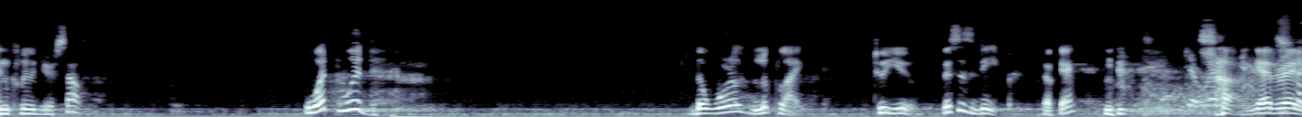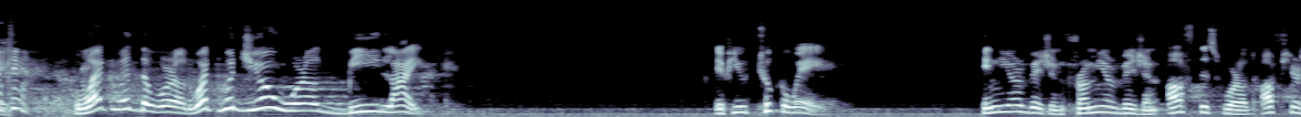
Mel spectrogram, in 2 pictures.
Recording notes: sits down, live, on stage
